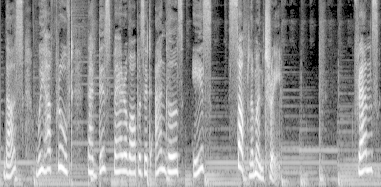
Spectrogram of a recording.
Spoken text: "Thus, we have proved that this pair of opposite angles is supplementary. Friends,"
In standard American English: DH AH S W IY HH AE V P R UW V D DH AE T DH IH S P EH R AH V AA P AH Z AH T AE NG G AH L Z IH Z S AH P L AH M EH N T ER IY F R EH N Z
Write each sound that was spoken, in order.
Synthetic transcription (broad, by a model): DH AH S W IY HH AE V P R UW V D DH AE T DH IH S P EH R AH V AA P AH Z AH T AE NG G AH L Z IH Z S AH P L AH M EH N T ER IY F R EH N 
